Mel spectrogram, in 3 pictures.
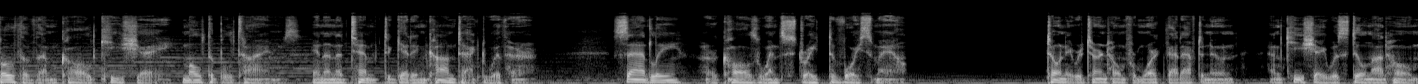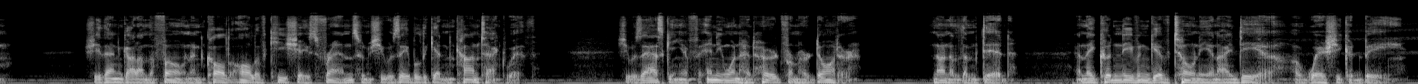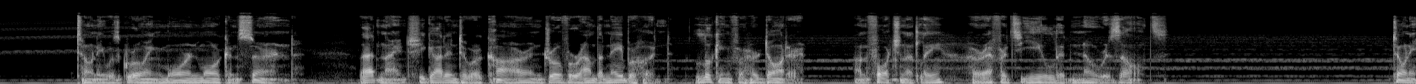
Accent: American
